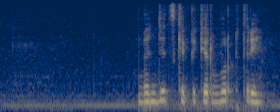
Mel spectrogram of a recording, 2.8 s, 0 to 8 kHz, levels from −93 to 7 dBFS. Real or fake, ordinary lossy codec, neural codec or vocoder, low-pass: fake; none; codec, 24 kHz, 0.9 kbps, WavTokenizer, medium speech release version 1; 7.2 kHz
